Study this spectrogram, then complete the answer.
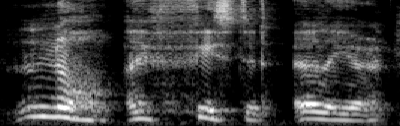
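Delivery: slow, drawn-out vampire imitation; mock Dracula voice. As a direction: play the count, stretching the words slowly. Voicing Dracula declining dinner.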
